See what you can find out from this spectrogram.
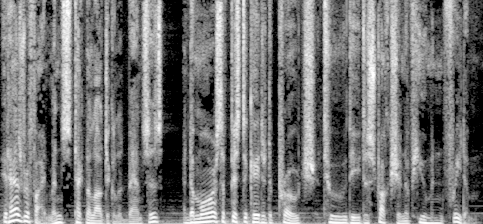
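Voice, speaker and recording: An actor as a grave, solemn narrator of eerie anthology drama, speaking deliberately and portentously. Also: male voice, on the low side, very animated, darkish tone, soft background music. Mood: grave, ominous. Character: grave, ominous male narrator of eerie tales.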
